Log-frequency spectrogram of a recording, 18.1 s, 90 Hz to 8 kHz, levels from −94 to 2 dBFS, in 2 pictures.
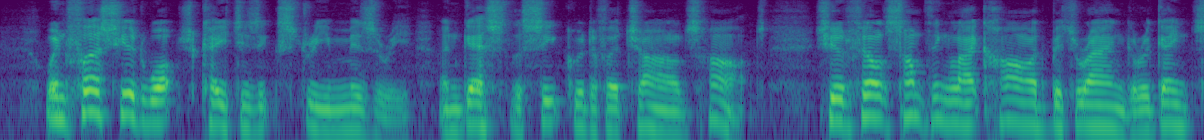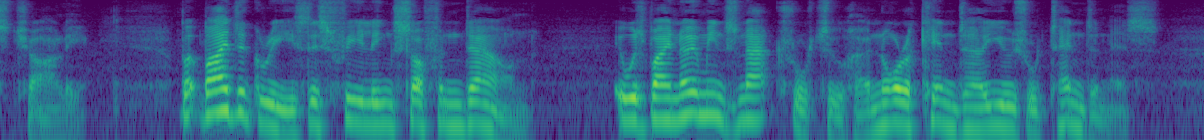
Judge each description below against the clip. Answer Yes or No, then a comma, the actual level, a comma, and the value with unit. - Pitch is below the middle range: No, medium, 150 Hz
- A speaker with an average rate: Yes, average, 155 wpm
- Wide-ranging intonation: No, average, 4.7 semitones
